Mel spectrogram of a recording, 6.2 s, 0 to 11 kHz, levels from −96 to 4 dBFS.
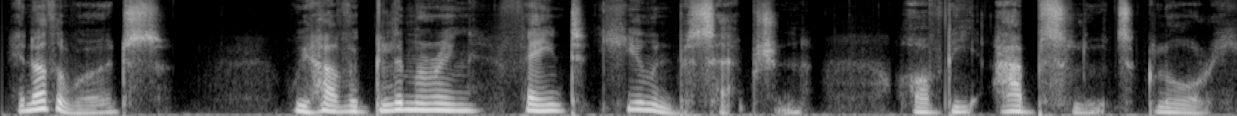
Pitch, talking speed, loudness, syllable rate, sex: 145 Hz, 135 wpm, -19 LUFS, 5.0 syllables/s, male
